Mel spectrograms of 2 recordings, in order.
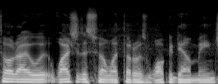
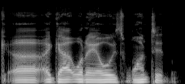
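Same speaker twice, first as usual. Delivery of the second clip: ordinary delivery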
